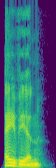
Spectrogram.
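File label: "avian", British English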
